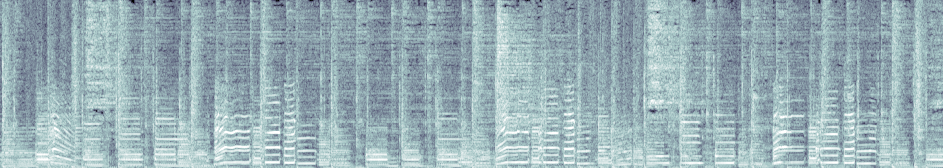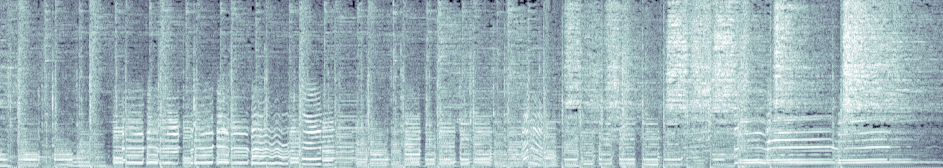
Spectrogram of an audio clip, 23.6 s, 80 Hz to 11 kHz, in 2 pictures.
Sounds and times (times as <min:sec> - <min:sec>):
Music: 0:00.0 - 0:23.5.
